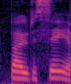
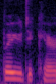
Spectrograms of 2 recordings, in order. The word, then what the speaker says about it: Boudica: Their history, when you look at people like Boadicea, or Boudica, it was actually meant to be pronounced, who fought against the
